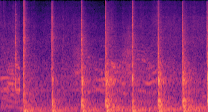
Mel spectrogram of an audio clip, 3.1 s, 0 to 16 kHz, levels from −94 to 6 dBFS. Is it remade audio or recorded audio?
recorded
